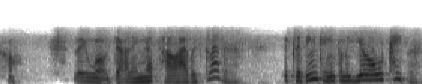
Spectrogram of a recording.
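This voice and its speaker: Actress playing a scheming wife, tinny old radio. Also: female voice, lowish voice, moderate pace, lightly acted. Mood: sly, smug. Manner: melodramatic, coaxing endearments. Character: scheming, coaxing adulterous wife, breathlessly devoted to her lover. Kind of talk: 1940s radio acting. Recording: tinny, hissy 1940s radio recording.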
